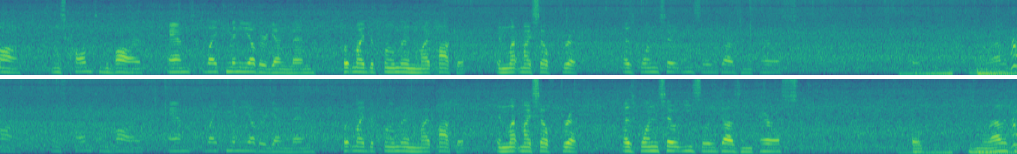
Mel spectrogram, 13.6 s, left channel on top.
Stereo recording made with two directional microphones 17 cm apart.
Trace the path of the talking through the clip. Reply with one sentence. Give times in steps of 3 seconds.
In this clip you hear the talking on the left from 0 s and on the right from 6 s.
